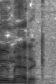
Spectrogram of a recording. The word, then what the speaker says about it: pneumatic: Pneumatic. – Well, yeah, it's like naming your kid Pneumatic. – No, you don't pronounce the P in that.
